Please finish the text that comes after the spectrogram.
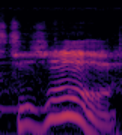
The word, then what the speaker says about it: Tegere: Oh, it's Tegere.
